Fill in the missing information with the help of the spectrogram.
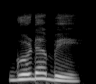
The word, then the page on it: ಗೊಡಬೆ: goḍabe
